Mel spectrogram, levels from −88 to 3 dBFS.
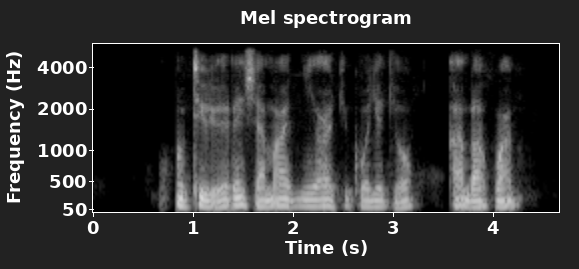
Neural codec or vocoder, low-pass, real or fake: codec, 24 kHz, 0.9 kbps, WavTokenizer, small release; 5.4 kHz; fake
